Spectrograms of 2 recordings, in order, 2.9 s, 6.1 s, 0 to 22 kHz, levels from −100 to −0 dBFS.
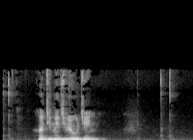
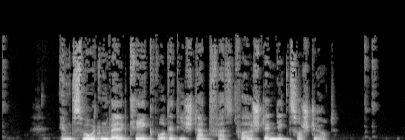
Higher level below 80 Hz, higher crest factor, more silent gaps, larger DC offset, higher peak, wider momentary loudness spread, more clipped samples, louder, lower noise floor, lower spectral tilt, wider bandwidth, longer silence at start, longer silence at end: first, -54 dBFS vs -62 dBFS; about the same, 18 dB vs 16 dB; neither; neither; about the same, -4 dBFS vs -2 dBFS; first, 25 LU vs 15 LU; neither; about the same, -19 LUFS vs -17 LUFS; about the same, -59 dBFS vs -60 dBFS; first, -6 dB/octave vs -4.5 dB/octave; second, 11.5 kHz vs 16.5 kHz; second, 0.55 s vs 0.9 s; first, 1.45 s vs 1.2 s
